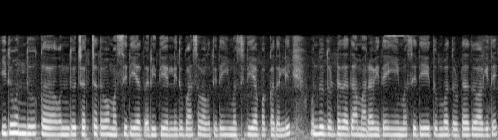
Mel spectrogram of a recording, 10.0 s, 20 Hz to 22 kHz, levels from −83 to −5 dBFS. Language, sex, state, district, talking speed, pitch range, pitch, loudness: Kannada, female, Karnataka, Belgaum, 120 wpm, 175-190 Hz, 180 Hz, -15 LUFS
